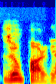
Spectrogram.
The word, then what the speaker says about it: Zoompardy: How is this Zoom party? So it's like like Jeopardy. So party right from Jeopardy. Just take the geo out and put Zoom on there.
